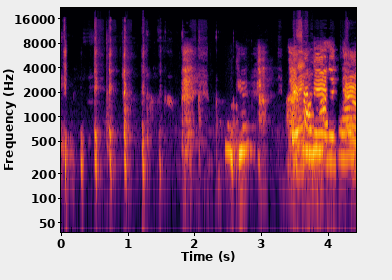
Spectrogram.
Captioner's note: all laughing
